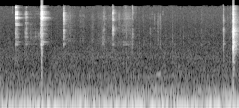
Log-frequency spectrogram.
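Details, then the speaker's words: Wheelchair tie-down securement in an accessible van: the occupant belt connector is clipped in over a deep van rumble, and the last crisp, solid click confirms the belt is properly secured. "make sure you hear that clicking noise to make sure you have secured that properly okay that's very important"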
